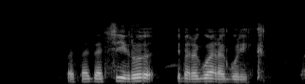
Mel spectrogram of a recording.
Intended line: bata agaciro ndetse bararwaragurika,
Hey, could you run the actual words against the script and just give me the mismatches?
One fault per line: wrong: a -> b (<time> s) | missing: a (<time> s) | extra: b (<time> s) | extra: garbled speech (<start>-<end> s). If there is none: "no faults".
missing: ndetse (1.4 s)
